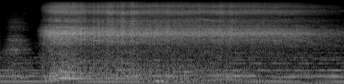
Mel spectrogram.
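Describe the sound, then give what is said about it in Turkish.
A single long, loud breath, drawn in through the nose and let out through the mouth with a constricted throat, producing a steady hissing, ocean-like rush that starts abruptly and slowly fades, with no talking. “Okyanusun sesi senden çıksın. Ne kadar ses çıkartabilirsen o kadar. Sesli bir nefes al.”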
